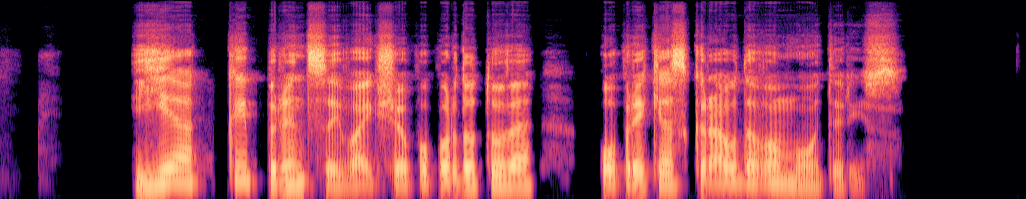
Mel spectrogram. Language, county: Lithuanian, Kaunas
